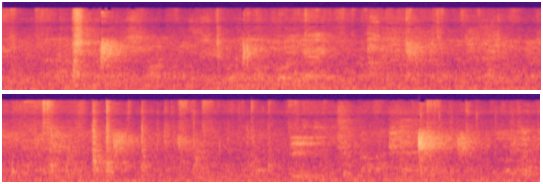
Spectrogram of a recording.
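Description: Billiard balls click against each other and knock off the cushions.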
